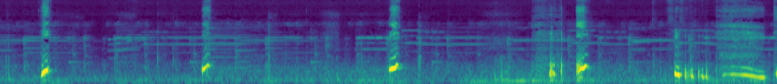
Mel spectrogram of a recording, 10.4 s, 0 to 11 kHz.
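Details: 122-day-old baby boy, upset after a late diaper change, with brief sharp hiccup catches every couple of seconds and soft fussing near the end; infant hiccups.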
